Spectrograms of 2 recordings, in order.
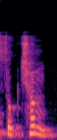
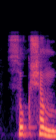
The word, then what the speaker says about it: सूक्ष्म: कई तो सूक्ष्म सूक्षम ऐसा करते रहते हैं। यानी बड़ा उ है उसको छोटा बना देते हैं। क्ष बना देते हैं। पूरा म है उसका हलंत कर देते हैं। पूरे शब्द को बिगाड़ के रखा हुआ है हमारे समाज ने। सूक्ष्म बड़ा सूक्ष्म है। जी ये सूक्ष्म सूक्ष्म सूक्ष्म गलत है। सूक्ष्म नहीं सूक्ष्म। म को पूरा रखेंगे सबसे पहले तो सूक्ष्म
